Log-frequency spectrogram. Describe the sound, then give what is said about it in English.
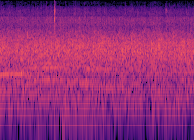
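An audience claps their hands to thank God, a dense, steady wash of applause that holds at an even level throughout, with no voices over it. “if you're rapture ready, I wish you'd clap your hands and just thank God that truth has been revealed to you.”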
